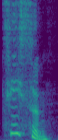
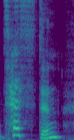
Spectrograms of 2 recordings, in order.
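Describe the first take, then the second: First: Teeson with long ee, no middle t; Teeson, the local form of Teston; local pronunciation. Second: Teston as written, TEST-un; pronounced as spelt. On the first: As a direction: say Teeson as TEE-sun. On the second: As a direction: say Teston with short e and the t. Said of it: "pronounced Teeson". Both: Shown as a demonstration.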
